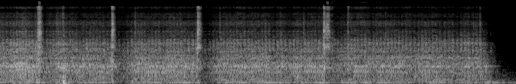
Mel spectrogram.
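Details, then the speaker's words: 1951/1952 Ford flathead tow truck, transmission stuck: uneven cranking with scattered irregular firing pops and smoke, rpm never builds; firing order/timing suspected, later traced to broken distributor cap center post. "it just feels like the firing order is off still well when it fires right we're getting lots of smoke so it's firing but the engine Rebel RPM is not changing when that happens"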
